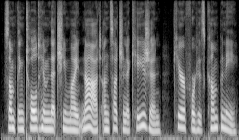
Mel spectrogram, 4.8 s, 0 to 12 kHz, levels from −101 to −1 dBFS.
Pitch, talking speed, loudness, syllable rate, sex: 180 Hz, 190 wpm, -17 LUFS, 4.7 syllables/s, female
